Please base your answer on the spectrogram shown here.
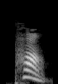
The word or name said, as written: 胖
